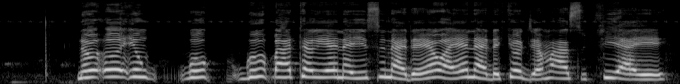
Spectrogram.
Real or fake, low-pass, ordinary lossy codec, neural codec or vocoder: fake; 19.8 kHz; none; vocoder, 44.1 kHz, 128 mel bands, Pupu-Vocoder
